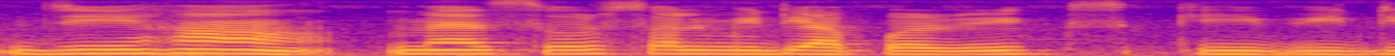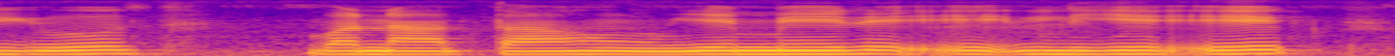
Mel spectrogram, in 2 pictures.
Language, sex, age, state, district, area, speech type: Urdu, female, 30-45, Bihar, Madhubani, rural, spontaneous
